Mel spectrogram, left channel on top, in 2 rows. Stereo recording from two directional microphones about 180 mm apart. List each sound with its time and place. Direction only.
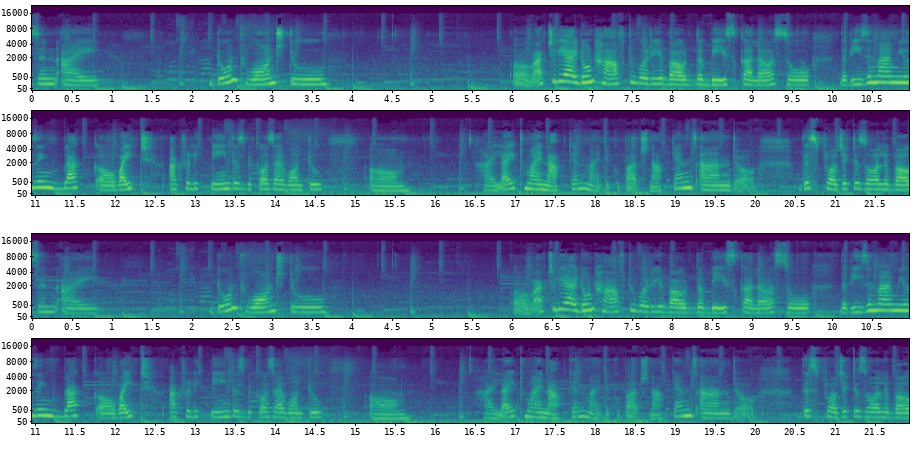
0.1 s a woman's voice: 20° left (ahead or behind)
1.8 s music: centre (ahead or behind)
2.8 s a woman's voice: 20° left (ahead or behind)
6.2 s a woman's voice: 20° left (ahead or behind)
15.1 s a woman's voice: 20° left (ahead or behind)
